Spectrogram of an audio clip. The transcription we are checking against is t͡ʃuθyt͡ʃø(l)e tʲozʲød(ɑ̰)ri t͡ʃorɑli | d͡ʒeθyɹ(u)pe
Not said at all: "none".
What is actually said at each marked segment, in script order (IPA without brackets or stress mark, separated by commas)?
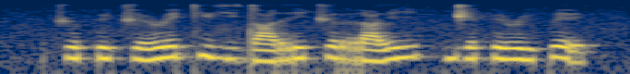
ɹ, ɑ, y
